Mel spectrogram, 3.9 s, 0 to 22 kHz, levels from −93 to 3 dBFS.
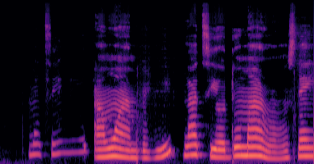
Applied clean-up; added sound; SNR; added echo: neural mask model DeepFilterNet 3.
